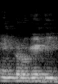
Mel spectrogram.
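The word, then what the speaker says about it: interrogative: अनिश्चयवाचक सर्वनाम और इंटेरोगेटिव pronoun वो इंटेरोगेटिव नहीं होता है। इंटेरोगेटिव इंटेरोगेटिव इंटेरोगेटिव। इंटेरोगेटिव क्या बोल उसको? इंटेरोगेटिव। जरा सुनिए मेरा प्रोनाउंसिएशन। इंटेरोगेटिव।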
